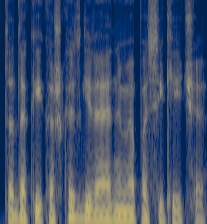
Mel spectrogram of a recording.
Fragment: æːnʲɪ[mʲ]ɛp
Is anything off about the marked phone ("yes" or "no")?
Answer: no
